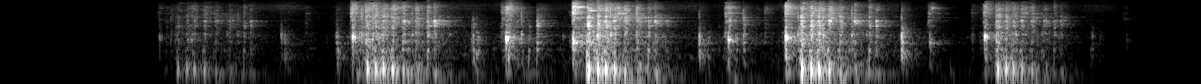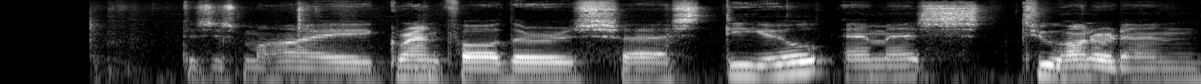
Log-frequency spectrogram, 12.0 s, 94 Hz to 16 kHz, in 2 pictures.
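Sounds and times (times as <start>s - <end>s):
chainsaw bursts: 0.8s - 5.6s.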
